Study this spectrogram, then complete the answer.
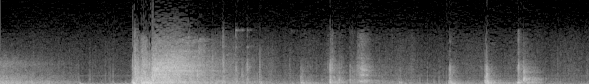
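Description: A single loud gunshot rings out in a western film, followed by several fainter, sharp cracks spaced irregularly over the next few seconds.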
